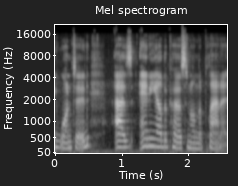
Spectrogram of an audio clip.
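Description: The speaker has an animated tone and talks with an Australian accent. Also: woman. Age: 30s. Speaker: podcast host. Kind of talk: casual solo podcast monologue.

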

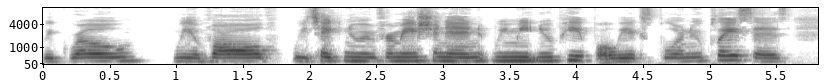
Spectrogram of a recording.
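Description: A woman speaks with an American accent in an ordinary speaking voice. Her pitch is fairly high and her pace moderate. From US South. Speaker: wellness company founder. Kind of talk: casual interview.

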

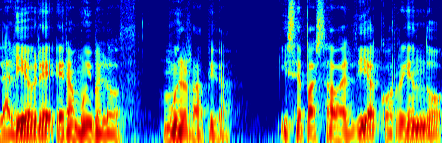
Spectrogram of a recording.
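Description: A man speaks in an ordinary speaking voice, fairly low in pitch, at a fairly slow pace. His intonation is fairly even, and the recording is very clean with a silent background. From Valencia, Spain. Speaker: Spanish teacher, podcaster. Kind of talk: storytelling, reading a fable aloud; language-learning podcast for intermediate learners. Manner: slow, clear enunciation.

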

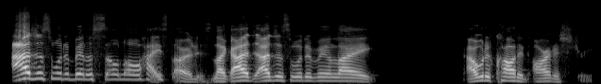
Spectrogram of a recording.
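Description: In an American accent, a man with a high pitch and a bright, sharp tone talks at a moderate pace, his pitch swinging very widely. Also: very clean recording, silent background. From South Florida (Miami, Fort Lauderdale). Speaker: podcast co-host. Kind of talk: casual chat. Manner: animated.

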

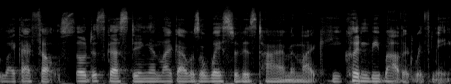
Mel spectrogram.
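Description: A woman with an American accent. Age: 20s. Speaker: drag performer. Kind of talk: testimony.

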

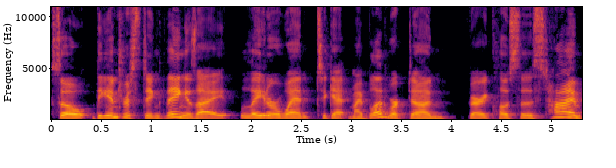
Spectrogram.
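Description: At a moderate pace, a woman speaks in an unremarkable speaking voice with a fairly low pitch and ordinary pitch variation, in a very clean recording with a silent background. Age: 30s. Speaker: former TV news journalist, health and wellness expert. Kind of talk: casual chat.

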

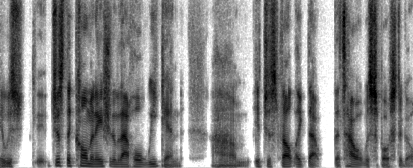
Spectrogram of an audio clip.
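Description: Against a quiet background, a man speaks at a moderate pace with vocal fry, in a dry, close sound with no echo. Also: fairly low pitch for a man. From Ottawa, Canada. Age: 40s. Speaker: PA announcer. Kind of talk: casual chat.

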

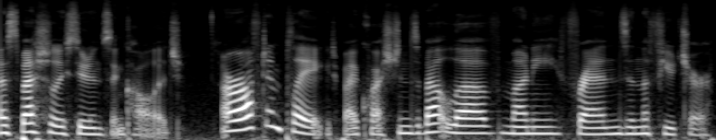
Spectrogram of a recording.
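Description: A woman's unremarkable speaking voice at medium pitch and a fairly quick pace, in a very clean recording with a silent background. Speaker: podcast intro presenter. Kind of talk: scripted intro and outro narration.

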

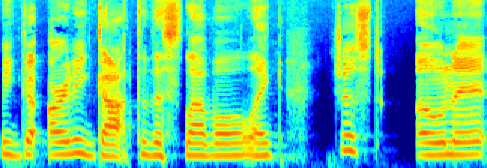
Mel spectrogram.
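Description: A woman with an American accent speaks at a moderate pace in a medium pitch, her dark, mellow tone captured in a dry, close sound with no echo. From Philadelphia area, US. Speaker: college softball player. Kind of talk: casual interview.

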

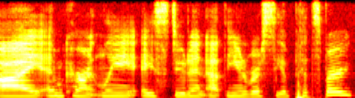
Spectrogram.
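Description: A woman with an American accent talks at a moderate pace in a fairly high pitch. She has an unremarkable speaking voice with fairly even intonation. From Bucks County, Pennsylvania. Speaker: podcast co-host, student. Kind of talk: casual chat. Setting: remote recording.

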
